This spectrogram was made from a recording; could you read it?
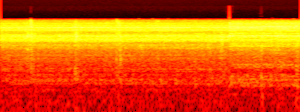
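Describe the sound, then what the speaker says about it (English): Steady rushing hiss of water at a rolling boil in a pot, continuous and fairly close, with faint bubbling texture and no voices. "Okay, water's boiling"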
